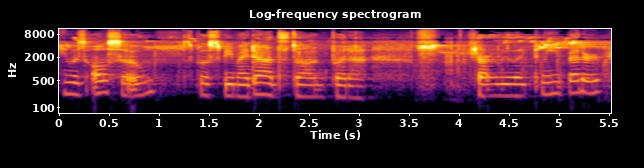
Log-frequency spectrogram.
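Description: A woman's nervous, anxious, fairly high voice at a moderate pace, monotone and flat, with long, frequent pauses and noticeable background noise. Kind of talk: horror fiction narration, in-character audio log monologue. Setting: solo audio log recording. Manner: quieter and shakier when recalling dead dog, then sarcastic and defensive.

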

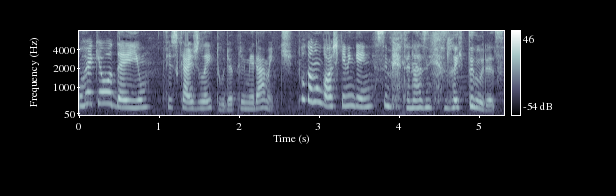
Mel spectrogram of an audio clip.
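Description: A woman's high, animated voice with very wide pitch swings at a fairly quick pace with hardly any pauses, over noticeable background noise. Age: 20s. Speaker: podcast host. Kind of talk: solo podcast monologue.

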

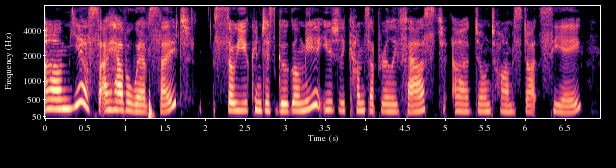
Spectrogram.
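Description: A woman's unremarkable speaking voice with a Canadian accent, medium in pitch, with ordinary pitch variation, a moderate pace and hardly any pauses, in a dry, close sound with no echo and a quiet background. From Canada. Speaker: novelist. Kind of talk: interview.

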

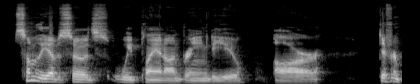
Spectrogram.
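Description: Over a silent background in a very clean recording, a man with a normal speaking voice talks at a fairly quick pace, his fairly low pitch showing ordinary variation. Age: 20s. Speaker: podcast co-host, engineering sales representative. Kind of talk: casual podcast introduction.

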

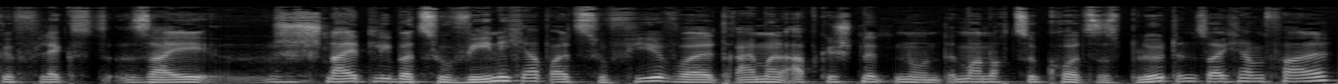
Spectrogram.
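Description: Against a silent background on a very clean recording, a man with a dark, mellow tone speaks at a moderate pace in a medium pitch with fairly even intonation. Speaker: podcast host, van camper conversion hobbyist. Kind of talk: casual solo podcast monologue.

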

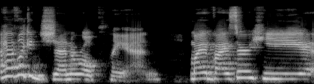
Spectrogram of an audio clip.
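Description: A woman with an American accent, a fairly bright tone and vocal fry.

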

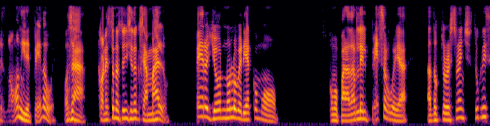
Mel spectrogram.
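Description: Lively intonation marks this voice, which keeps a moderate pace. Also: man, high pitch for a man. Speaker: podcast host. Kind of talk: casual chat. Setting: live stream.

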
